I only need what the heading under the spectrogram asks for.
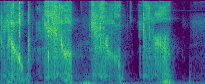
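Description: Close, crisp crunching as pistachios are cracked open and chewed, with four dense bursts of crackling and a few sharp little shell snaps in between, no talking.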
